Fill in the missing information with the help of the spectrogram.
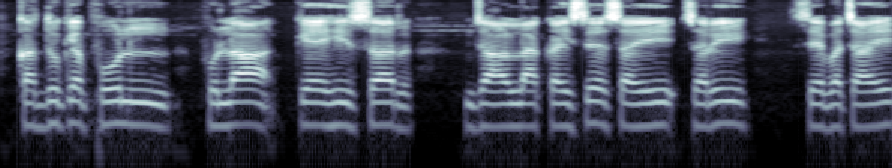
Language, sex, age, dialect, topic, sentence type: Magahi, male, 25-30, Western, agriculture, question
